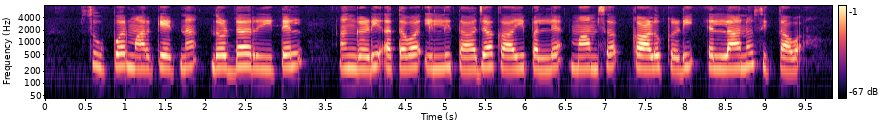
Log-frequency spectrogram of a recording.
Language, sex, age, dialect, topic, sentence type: Kannada, female, 36-40, Dharwad Kannada, agriculture, statement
